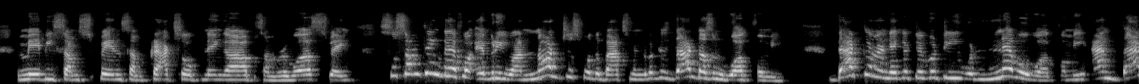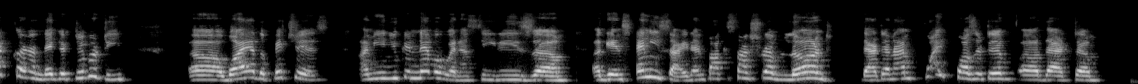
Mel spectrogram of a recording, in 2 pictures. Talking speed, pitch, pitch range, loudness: 180 wpm, 245 Hz, 215-295 Hz, -19 LUFS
